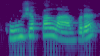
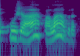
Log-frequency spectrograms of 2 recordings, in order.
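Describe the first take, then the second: First: "cuja palavra" said slowly, with no "a" between "cuja" and "palavra"; correct form. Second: "cuja a palavra" said quickly, with an extra "a" after "cuja"; wrong form. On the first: Teacher giving students the right form, slow and deliberate. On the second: Teacher showing students the wrong form, quick and offhand. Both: Shown as a demonstration. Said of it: "Que não é cuja a palavra".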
